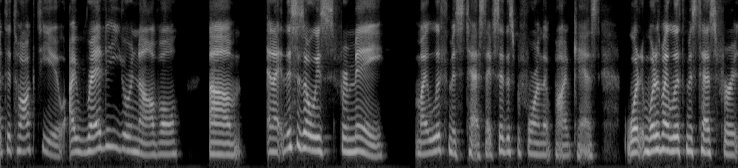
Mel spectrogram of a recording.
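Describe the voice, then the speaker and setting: A woman's voice: on the low side, fairly bright tone. A woman hosting a podcast in a casual, conversational interview style. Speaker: podcast host.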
